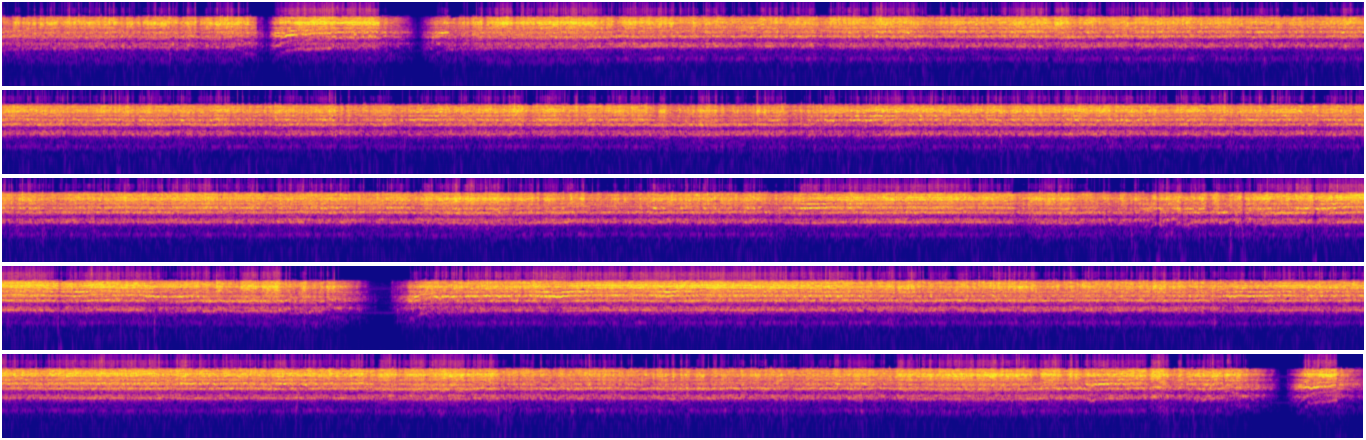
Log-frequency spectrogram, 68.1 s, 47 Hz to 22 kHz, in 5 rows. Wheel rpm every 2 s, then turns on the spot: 180, 140, 160, 230, 230, 230, 230, 230, 230, 230, 220, 230, 230, 230, 240, 230, 220, 230, 230, 210, 230, 210, 120, 220, 230, 230, 230, 230, 230, 220, 220, 230, 220, 130.
none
